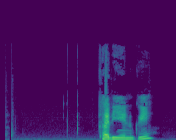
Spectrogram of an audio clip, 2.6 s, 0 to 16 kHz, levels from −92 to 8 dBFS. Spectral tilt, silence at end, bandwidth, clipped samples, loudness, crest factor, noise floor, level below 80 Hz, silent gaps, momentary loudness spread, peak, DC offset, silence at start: -7 dB/octave; 0.35 s; 11 kHz; under 0.1%; -21 LUFS; 24 dB; -62 dBFS; -72 dBFS; none; 8 LU; 0 dBFS; under 0.1%; 1.45 s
